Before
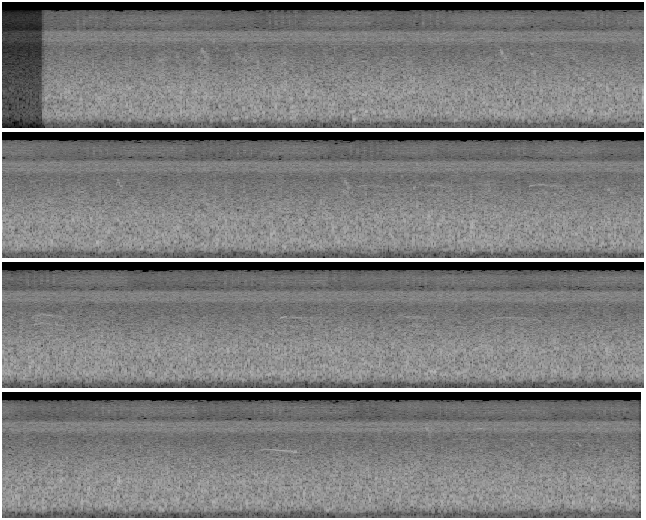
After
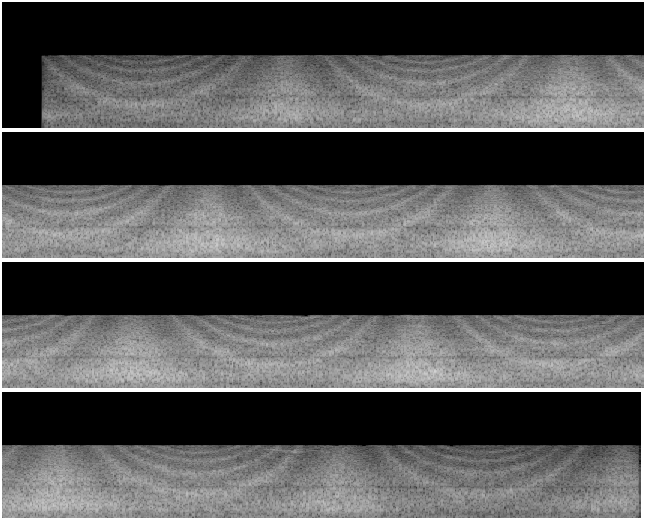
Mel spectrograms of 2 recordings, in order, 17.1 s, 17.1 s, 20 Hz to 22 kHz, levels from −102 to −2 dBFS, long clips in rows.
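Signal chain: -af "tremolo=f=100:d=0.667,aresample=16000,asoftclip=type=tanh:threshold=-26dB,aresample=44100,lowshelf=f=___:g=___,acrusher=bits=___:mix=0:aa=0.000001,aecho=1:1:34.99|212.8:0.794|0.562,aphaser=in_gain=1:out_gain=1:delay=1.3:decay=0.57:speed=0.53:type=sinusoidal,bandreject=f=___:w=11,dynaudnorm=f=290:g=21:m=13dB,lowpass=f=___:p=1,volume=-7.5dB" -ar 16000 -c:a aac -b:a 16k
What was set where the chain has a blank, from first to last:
490, 8, 5, 990, 1500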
